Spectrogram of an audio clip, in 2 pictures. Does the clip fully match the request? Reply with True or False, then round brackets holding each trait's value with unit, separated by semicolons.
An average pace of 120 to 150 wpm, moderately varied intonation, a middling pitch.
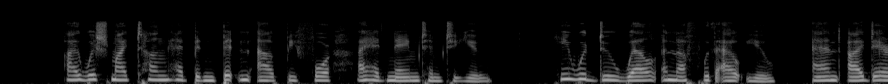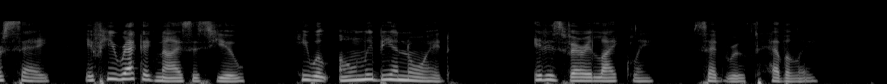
True (140 wpm; 4.3 semitones; 180 Hz)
